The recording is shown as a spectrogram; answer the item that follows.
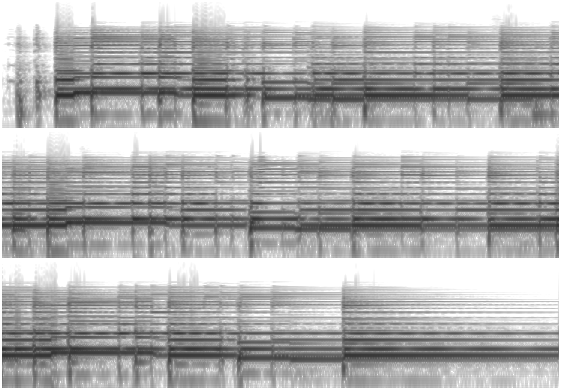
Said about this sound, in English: All right, so let's move the amp farther away, and then we'll move on to the next guy.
